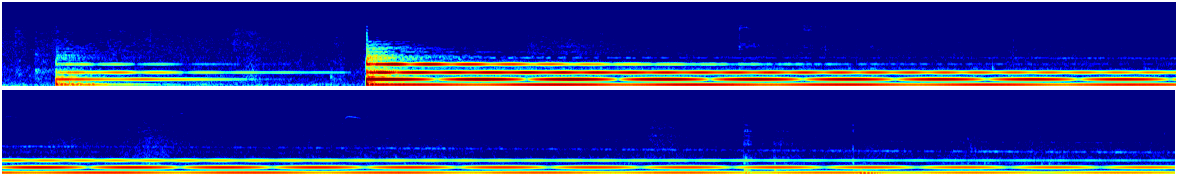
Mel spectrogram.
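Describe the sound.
Buddhist temple bell rung before meditation: one stroke fades, then a second, louder stroke rings into a long, deep, pulsing hum that slowly dies away, with no talk.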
